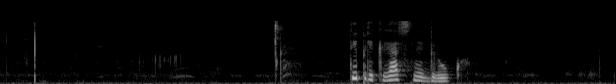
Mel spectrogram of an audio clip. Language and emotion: Russian, positive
